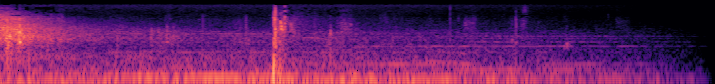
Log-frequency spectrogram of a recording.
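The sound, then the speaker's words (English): A single sharp crack of a whip over a dozen feet long snaps out over a low steady background hiss, followed by a quick slapback echo off a church and a movie theater and a long, quiet tail of reverberation that slowly fades away. “You could hear a sort of short slapback echo off the church and the movie theater, and a long, quiet tail of reverberation.”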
